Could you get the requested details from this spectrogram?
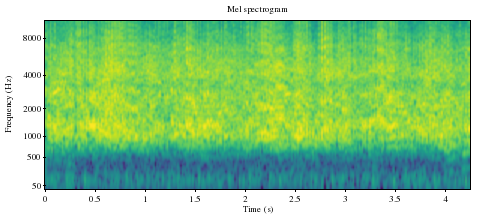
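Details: Wintering flock of migratory Demoiselle cranes at Khichan village, Jodhpur district, Rajasthan, India, calling without pause, a dense wall of overlapping rolling, honking croaks with no single bird standing out; Demoiselle crane.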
